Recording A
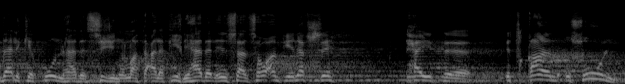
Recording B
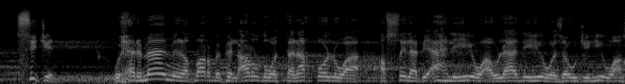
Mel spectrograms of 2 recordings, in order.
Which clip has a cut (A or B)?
A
